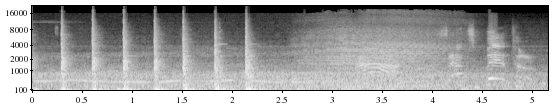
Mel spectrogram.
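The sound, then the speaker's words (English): Seven sharp hammer strikes ring out in a quick, steady rhythm, close and loud, followed by a pause filled with low rumbling noise and a couple of fainter clanks near the end. “Is it supposed to be doing that? Hang on. Where's my hammer?”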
